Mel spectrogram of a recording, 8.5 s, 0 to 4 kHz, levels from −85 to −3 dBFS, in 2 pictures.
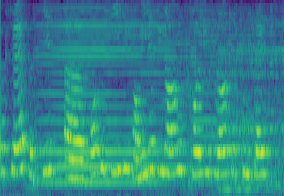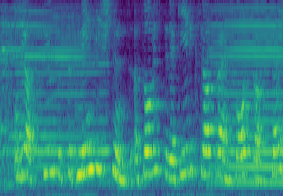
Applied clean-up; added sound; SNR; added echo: none; Bowed string instrument; 11 dB; reverberation time 0.6 s.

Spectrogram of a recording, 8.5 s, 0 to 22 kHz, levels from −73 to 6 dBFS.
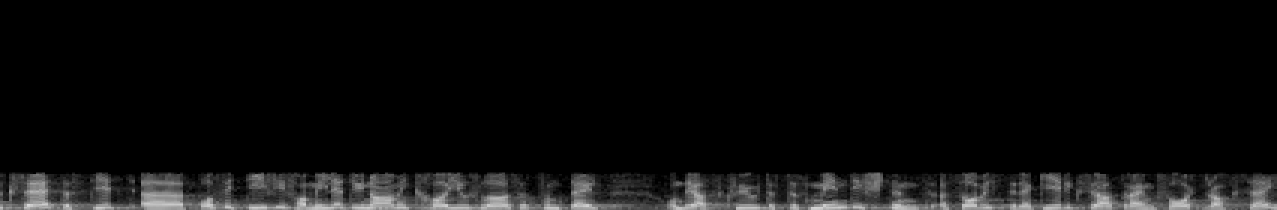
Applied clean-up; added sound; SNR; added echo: none; none; none; none.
